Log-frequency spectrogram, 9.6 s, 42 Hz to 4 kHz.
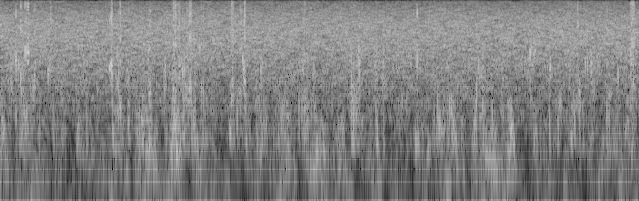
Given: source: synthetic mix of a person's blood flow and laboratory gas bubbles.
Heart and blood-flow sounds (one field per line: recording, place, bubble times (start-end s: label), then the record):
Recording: Doppler ultrasound of blood flow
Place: precordium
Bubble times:
0.10-0.61 s: bubbles
0.68-0.97 s: bubbles
1.11-1.38 s: bubbles
1.43-1.48 s: bubbles
1.59-2.30 s: bubbles
2.57-3.08 s: bubbles
3.42-3.74 s: bubbles
3.80-4.02 s: bubbles
4.08-4.76 s: bubbles
5.23-5.49 s: bubbles
5.58-5.79 s: bubbles
5.97-6.33 s: bubbles
6.48-7.04 s: bubbles
7.10-7.30 s: bubbles
7.33-7.42 s: bubbles
7.90-8.06 s: bubbles
8.20-8.95 s: bubbles
9.06-9.30 s: bubbles
9.42-9.60 s: bubbles
From the record:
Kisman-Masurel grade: 342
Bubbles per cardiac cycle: rolling drumbeat, 9 or more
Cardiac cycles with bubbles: 100%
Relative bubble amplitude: moderate (0.250 to 0.450)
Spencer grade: 3 (all of the cardiac periods contain showers or single bubble signals, but not dominating or overriding the cardiac motion signals)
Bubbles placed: anywhere in the cardiac cycle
